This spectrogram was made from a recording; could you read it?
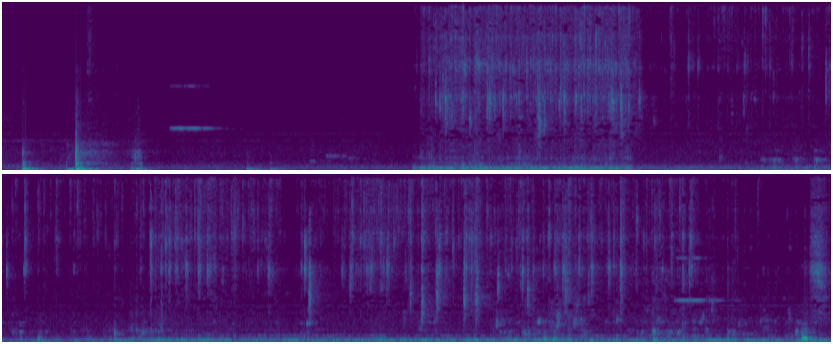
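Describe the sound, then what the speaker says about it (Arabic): Running water from a tap rinsing couscous in a sink, a steady splashing flow that swells loudly partway through, with drips and light clatter at the start. "كنغسلو مزيان حتى كيدوز عليه الماء بحال هكا"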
